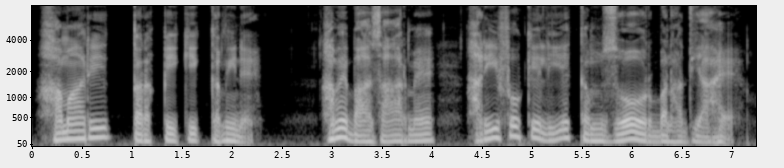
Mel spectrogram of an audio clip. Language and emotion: Urdu, sad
